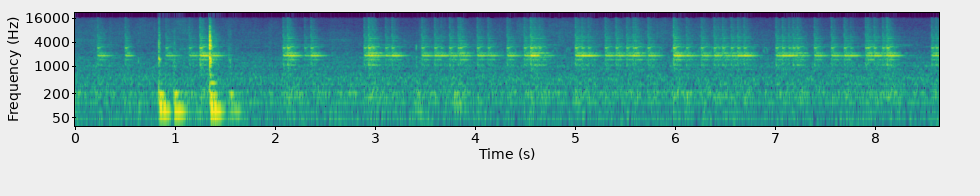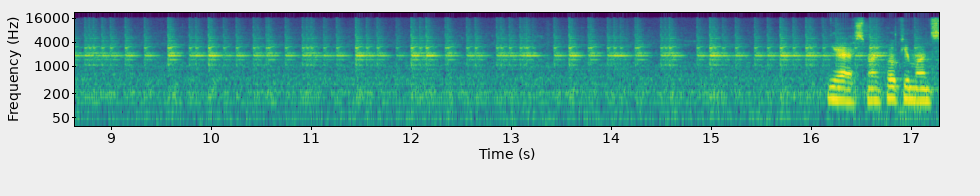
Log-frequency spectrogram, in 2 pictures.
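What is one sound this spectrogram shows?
Video game building effects chime rapidly and repeatedly.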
